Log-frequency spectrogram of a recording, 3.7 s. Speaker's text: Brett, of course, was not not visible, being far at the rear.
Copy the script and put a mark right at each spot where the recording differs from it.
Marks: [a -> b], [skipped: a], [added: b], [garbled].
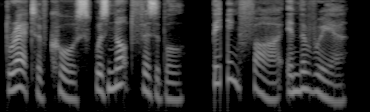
Brett, of course, was not [skipped: not] visible, being far [at -> in] the rear.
